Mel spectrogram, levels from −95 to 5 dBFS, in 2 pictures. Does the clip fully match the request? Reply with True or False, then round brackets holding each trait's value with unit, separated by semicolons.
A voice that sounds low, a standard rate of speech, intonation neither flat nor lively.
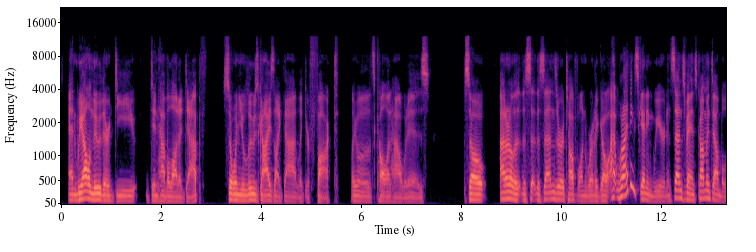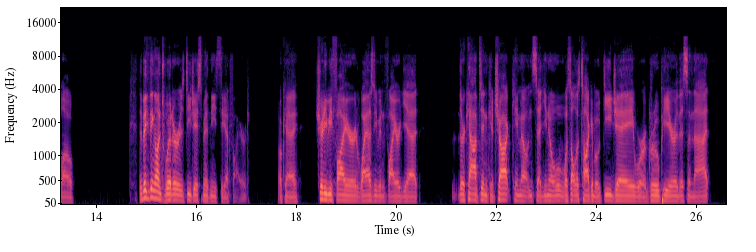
False (100 Hz; 230 wpm; 3.6 semitones)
